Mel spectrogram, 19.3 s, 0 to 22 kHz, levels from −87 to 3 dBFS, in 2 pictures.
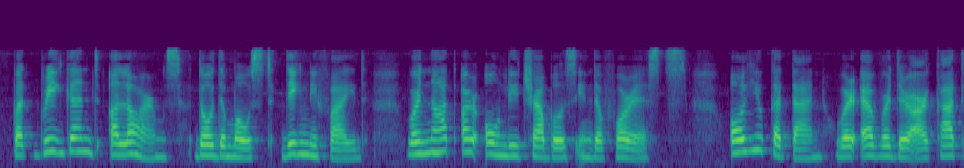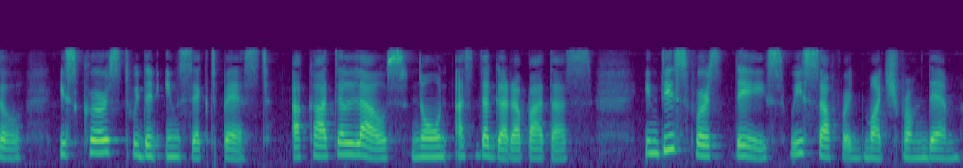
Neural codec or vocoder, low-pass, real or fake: none; 7.2 kHz; real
